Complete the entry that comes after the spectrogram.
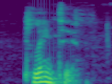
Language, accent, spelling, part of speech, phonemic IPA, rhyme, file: English, Southern England, plaintiff, noun, /ˈpleɪntɪf/, -eɪntɪf, LL-Q1860 (eng)-plaintiff.wav
- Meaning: A party bringing a suit in civil law against a defendant; accuser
